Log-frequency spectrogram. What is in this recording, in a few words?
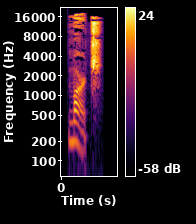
"march", spelling voice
